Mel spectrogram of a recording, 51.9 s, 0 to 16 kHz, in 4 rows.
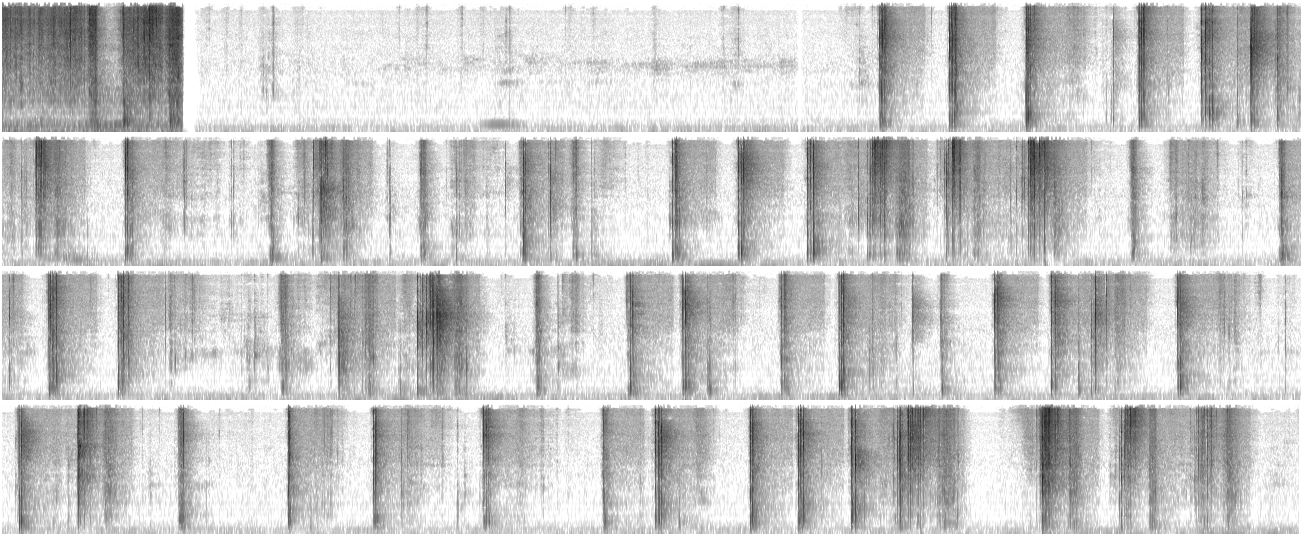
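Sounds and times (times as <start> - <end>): slime popping and crackling: 0.0 - 1.8, 19.6 - 23.7, 29.2 - 30.8, 39.0 - 40.0, 46.4 - 48.6, 49.2 - 51.4.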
